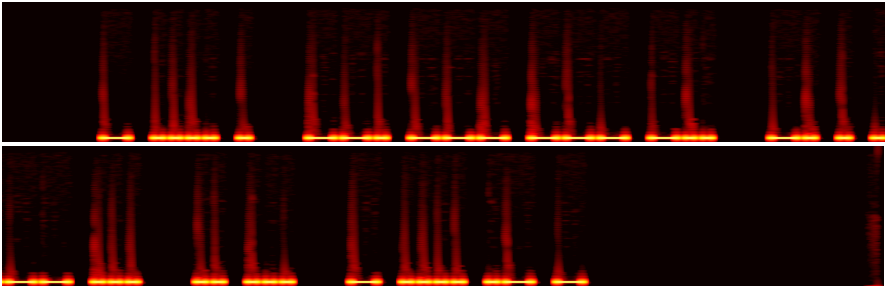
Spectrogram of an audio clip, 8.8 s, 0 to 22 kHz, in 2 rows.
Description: Morse code, heard as a keyed tone, about 38 wpm, 700 Hz. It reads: THE GOOD NEWS IS THAT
